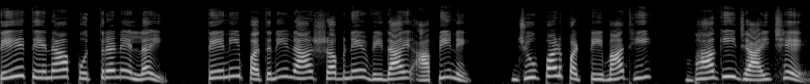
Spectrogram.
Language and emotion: Gujarati, neutral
